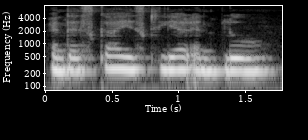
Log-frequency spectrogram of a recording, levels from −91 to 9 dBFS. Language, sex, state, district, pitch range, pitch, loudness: English, female, Arunachal Pradesh, Lower Dibang Valley, 230-245 Hz, 235 Hz, -13 LUFS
